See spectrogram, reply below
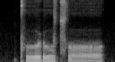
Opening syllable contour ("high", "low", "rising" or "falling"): low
